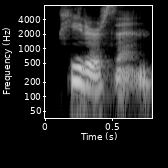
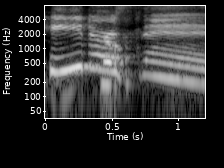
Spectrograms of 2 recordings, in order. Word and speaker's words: Pedersen: And then my last name is pronounced Pedersen. So Pedersen. Pedersen, like peed her pants.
